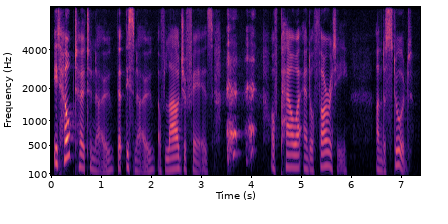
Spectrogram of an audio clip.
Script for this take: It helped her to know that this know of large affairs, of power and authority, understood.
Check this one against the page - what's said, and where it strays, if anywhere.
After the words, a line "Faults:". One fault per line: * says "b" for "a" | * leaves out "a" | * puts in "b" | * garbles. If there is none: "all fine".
It helped her to know that this know of large affairs, of power and authority, understood.
Faults:
all fine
